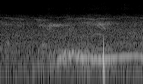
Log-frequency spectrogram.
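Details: A native pigeon delivers one low, steady, drawn-out coo lasting under a second, broken by a brief sharp click, over a hissy background.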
